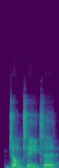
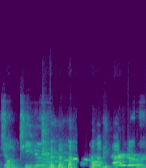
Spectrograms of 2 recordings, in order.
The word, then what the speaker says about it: John Titor: I never heard of John title if you pronouncing it right now John Titor John Titor jab jab didn't know it was the first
